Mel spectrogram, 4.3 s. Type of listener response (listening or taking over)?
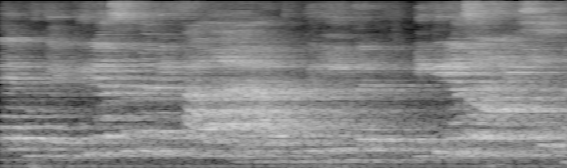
listening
